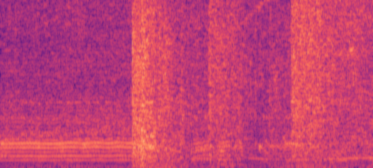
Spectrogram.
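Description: A car scrapes along a metal barrier.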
